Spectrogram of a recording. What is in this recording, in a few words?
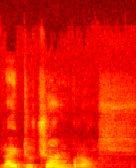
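"Leitoochanbros", pronunciations; Fourth Way; Beelzebub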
